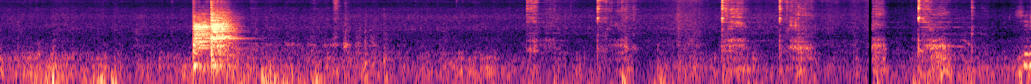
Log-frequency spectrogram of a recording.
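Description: Crumbled chhena, fresh curd cheese, is stirred in a kadai while sandesh is made from milk powder. A loud scrape comes near the start, then intermittent scraping and clinking of the spatula against the pan follows at an irregular rhythm, close and fairly quiet.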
